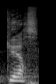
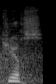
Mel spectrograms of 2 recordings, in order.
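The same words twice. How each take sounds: First: The word has an English-style pronunciation. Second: The word has a French-style pronunciation. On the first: The speaker calls it right. "quand on parle bien anglais c'est Curse" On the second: The speaker calls it wrong. "pas Curse"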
